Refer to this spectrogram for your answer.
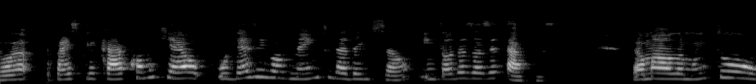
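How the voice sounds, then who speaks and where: Speaking fairly slowly, a woman uses lively intonation at a high pitch. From Brazil, Ribeirão Preto (São Paulo state). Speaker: orthodontics lecturer. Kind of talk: online lecture. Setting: video call. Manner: slow and deliberate.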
